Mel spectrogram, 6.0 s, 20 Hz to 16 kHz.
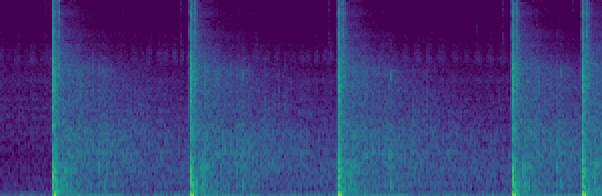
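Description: Gunfire in the Arma 3 video game during a multiplayer PvP event: five sharp, loud single shots at irregular intervals, each ringing out with a short echoing tail.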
